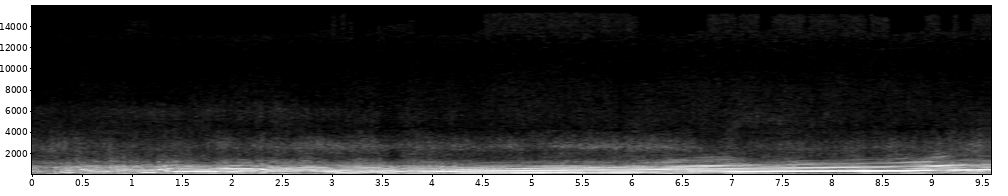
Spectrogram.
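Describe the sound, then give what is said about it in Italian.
A Ferrari racing car's engine as it enters the track: a loud, buzzing, continuous drone whose pitch wavers and dips briefly, then climbs steadily as the car accelerates. No voices. “Sono le 13.50 quando la Ferrari entra in pista.”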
